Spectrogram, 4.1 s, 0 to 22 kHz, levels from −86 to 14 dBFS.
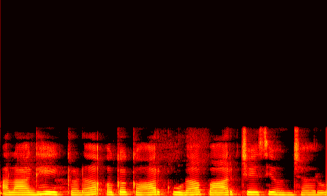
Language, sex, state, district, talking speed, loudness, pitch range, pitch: Telugu, female, Andhra Pradesh, Sri Satya Sai, 115 wpm, -15 LUFS, 215-245 Hz, 230 Hz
